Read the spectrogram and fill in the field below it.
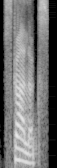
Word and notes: scolex: Indian

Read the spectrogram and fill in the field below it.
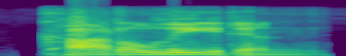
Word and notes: cotyledon: American English

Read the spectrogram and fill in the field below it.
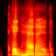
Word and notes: pigheaded: American English

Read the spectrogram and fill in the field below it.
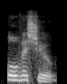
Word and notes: overshoe: Indian

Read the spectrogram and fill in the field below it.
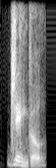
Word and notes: jingle: Indian

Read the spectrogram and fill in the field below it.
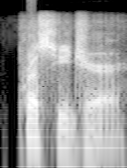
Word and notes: procedure: American English

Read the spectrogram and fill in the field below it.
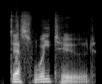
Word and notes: desuetude: American English

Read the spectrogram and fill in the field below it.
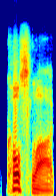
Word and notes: coleslaw: American English

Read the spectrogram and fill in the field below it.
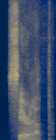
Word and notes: sirup: American English

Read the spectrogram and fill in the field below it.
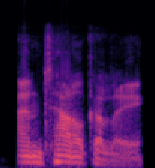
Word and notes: antalkali: British English

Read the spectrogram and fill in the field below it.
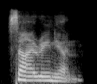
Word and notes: sirenian: Indian

